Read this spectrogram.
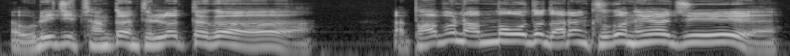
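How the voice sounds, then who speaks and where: A man's voice: high-pitched, expressive, a little fast, no echo. A pushy young man teases and wheedles in a casual, everyday voice, as a male narrator puts him on. The sound is dry and close. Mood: teasing. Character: young man, smug lover.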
